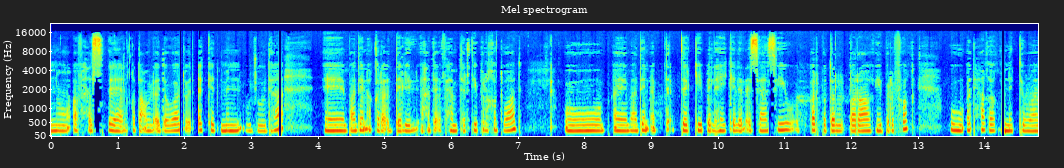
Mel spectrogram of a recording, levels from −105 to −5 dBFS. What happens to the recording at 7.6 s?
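Nothing goes wrong at 7.6 s: the speech carries on intact through that moment, with no dropout, click, distortion or other fault.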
